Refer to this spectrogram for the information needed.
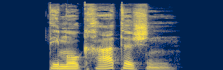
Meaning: inflection of demokratisch: 1. strong genitive masculine/neuter singular 2. weak/mixed genitive/dative all-gender singular 3. strong/weak/mixed accusative masculine singular 4. strong dative plural
- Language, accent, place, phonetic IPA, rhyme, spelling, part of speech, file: German, Germany, Berlin, [demoˈkʁaːtɪʃn̩], -aːtɪʃn̩, demokratischen, adjective, De-demokratischen.ogg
